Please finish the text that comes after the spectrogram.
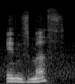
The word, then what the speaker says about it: Innsmouth: Only you wouldn't pronounce it mouth. Like, it might be spelled Innsmouth, but it would be pronounced Innsmouth.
